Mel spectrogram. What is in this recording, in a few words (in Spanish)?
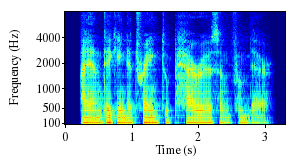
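Voice Acting, Spanish, male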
